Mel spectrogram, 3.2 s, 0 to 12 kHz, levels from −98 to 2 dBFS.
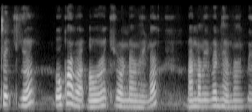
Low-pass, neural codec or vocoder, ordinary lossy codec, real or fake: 9.9 kHz; autoencoder, 22.05 kHz, a latent of 192 numbers a frame, VITS, trained on one speaker; none; fake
